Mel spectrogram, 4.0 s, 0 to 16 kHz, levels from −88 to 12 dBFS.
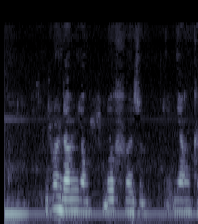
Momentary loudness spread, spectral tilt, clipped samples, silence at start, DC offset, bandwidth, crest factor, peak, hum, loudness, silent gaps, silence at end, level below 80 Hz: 22 LU; -7.5 dB/octave; under 0.1%; 0.1 s; under 0.1%; 11.5 kHz; 20 dB; -12 dBFS; none; -30 LUFS; none; 0 s; -54 dBFS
